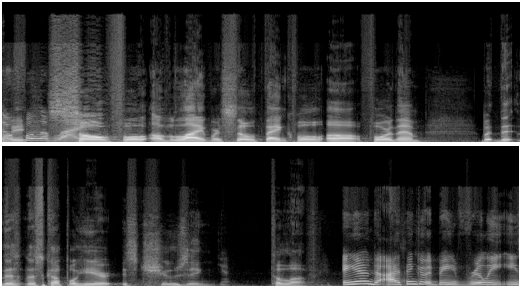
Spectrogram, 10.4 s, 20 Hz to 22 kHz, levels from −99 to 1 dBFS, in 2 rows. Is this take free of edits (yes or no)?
yes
